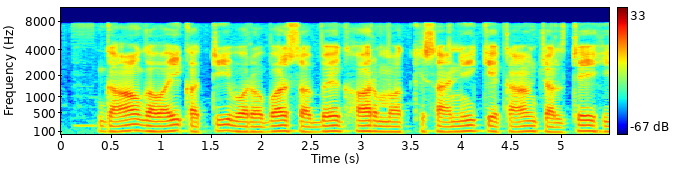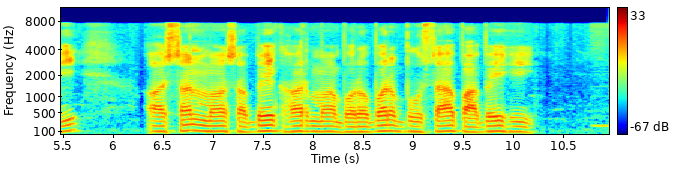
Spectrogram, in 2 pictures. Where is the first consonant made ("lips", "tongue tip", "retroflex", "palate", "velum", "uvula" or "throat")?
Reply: velum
